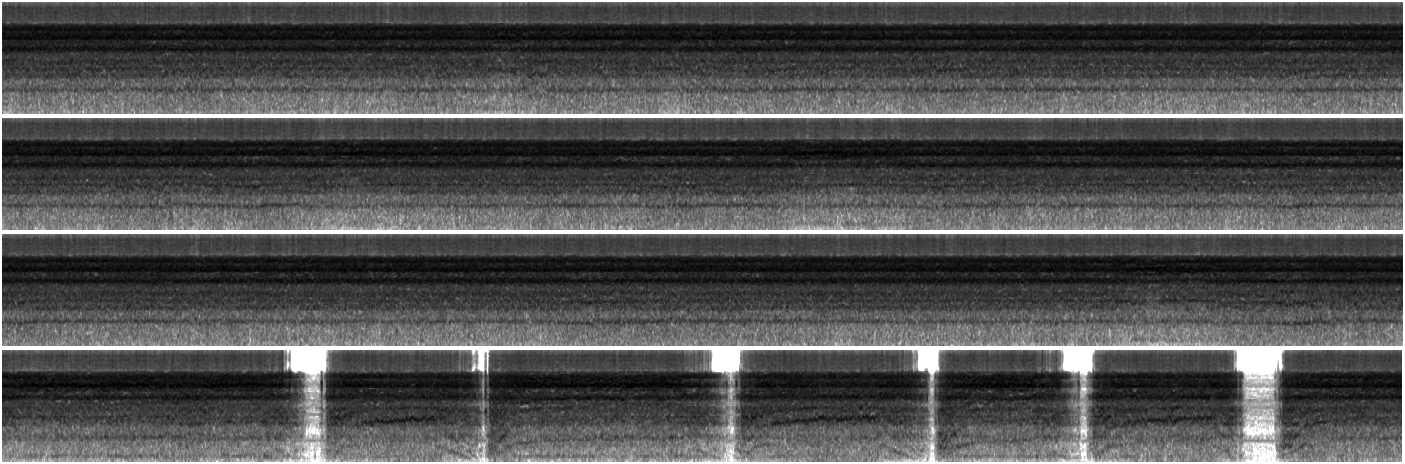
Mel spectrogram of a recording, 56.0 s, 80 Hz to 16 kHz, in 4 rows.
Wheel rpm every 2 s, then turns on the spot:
230, 230, 220, 230, 230, 230, 230, 240, 220, 230, 220, 230, 230, 230, 230, 230, 230, 230, 240, 230, 220, 210, 140, 140, 130, 130, 130, 120.
none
